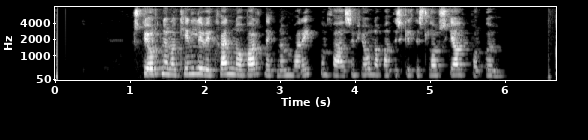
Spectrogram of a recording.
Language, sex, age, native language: Icelandic, female, 40-49, Icelandic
